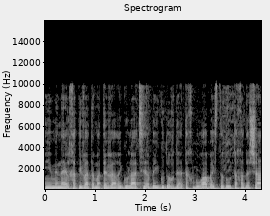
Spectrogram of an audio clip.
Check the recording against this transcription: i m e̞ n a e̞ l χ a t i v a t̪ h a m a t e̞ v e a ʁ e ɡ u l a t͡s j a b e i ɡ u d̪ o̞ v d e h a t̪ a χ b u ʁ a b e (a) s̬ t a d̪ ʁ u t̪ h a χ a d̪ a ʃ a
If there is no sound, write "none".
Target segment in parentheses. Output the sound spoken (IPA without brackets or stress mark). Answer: i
